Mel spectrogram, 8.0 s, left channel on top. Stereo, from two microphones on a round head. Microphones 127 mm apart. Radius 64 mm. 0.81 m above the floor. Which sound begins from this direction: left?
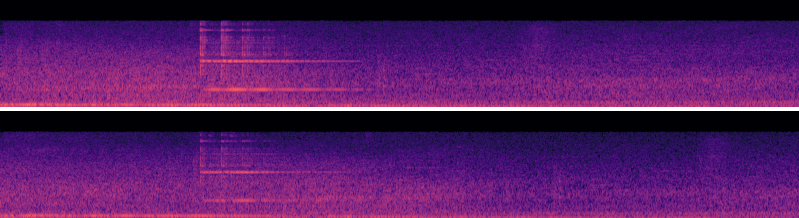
A bell, at 2.0 s.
